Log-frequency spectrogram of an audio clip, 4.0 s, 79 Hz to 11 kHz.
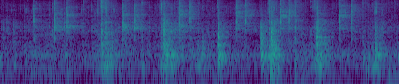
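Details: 1999 Diamondback Sorrento after rebuild with new chainset, chain, cassette and cables, front derailleur adjusted via barrel adjuster: bright clicks and chain ticking as it shifts cleanly between rings, with light rubbing from tyre rubber bits against brake blocks.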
